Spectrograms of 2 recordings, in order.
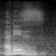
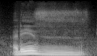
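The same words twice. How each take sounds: First: The z sound is cut off abruptly. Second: The z sound flows on continuously. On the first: The speaker calls it wrong. "bukan riz" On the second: The speaker calls it right. "suaranya mengalir"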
